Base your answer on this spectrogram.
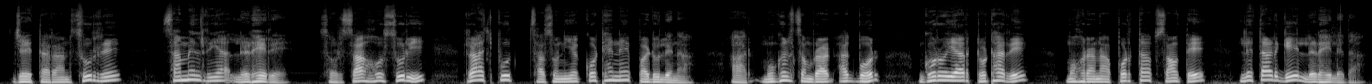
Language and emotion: Santali, neutral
